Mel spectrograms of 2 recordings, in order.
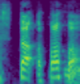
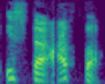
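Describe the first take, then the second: First: The two fa sounds are said separately, haltingly. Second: The two fa sounds are merged into one smoothly. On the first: "ये थोड़ा अटक के बोला जाता है" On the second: "उसको मर्ज कर देते हैं"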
